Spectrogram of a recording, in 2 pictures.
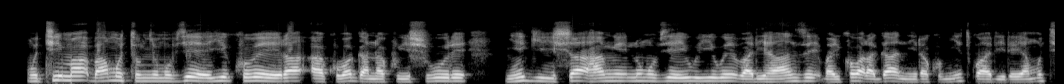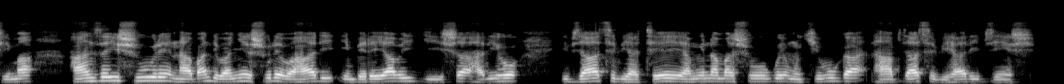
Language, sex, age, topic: Rundi, male, 25-35, education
